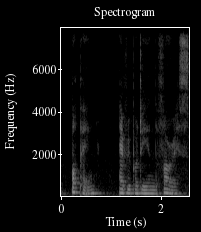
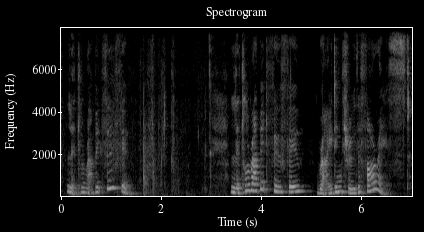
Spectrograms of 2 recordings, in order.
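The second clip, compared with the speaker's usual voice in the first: story reading; 4 semitones higher, 6 dB louder than usual. Acted.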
